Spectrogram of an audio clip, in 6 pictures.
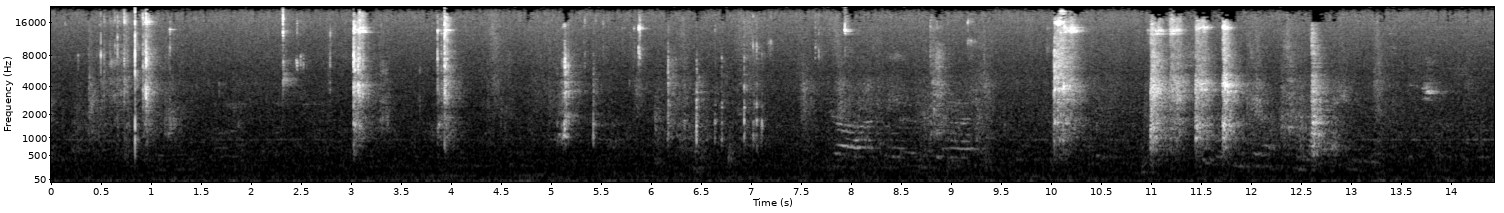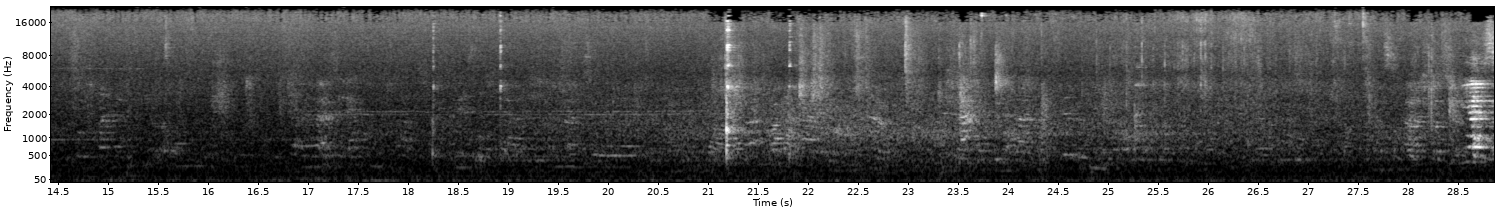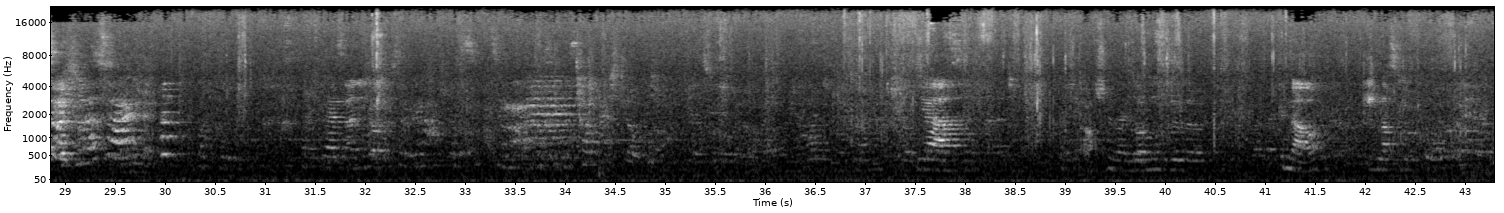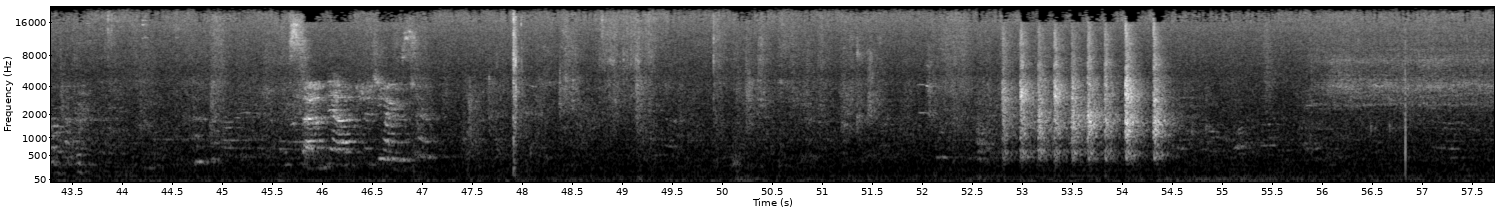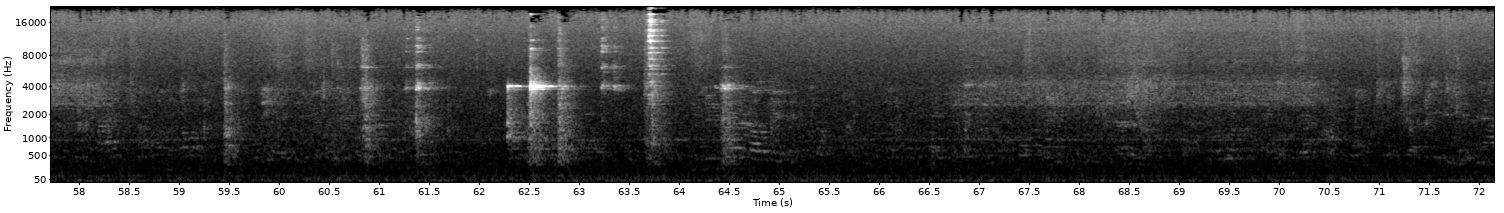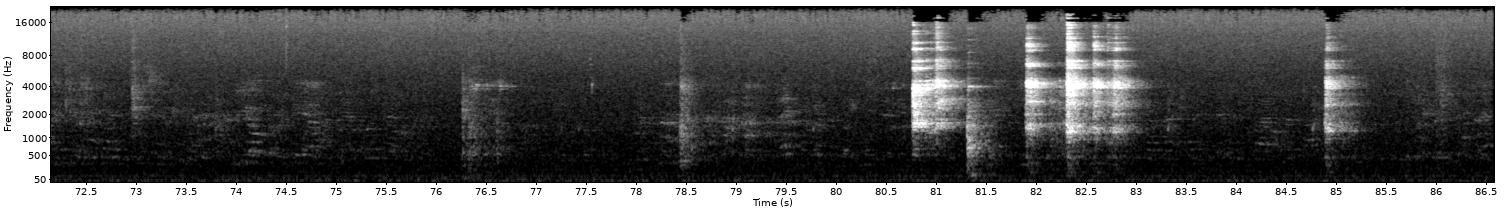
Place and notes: cologne, ubierring, cafe bude - cologne, south, ubierring, caffe bar
soundmap: cologne, / nrw
indoor atmo - cafe bude - mittags
project: social ambiences/ listen to the people - in & outdoor nearfield recording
